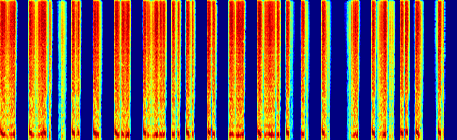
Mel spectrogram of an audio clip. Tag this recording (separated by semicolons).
broken; electronic; noise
